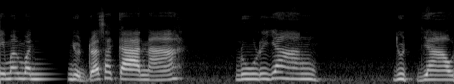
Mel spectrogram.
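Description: From 0.35 to 0.71 s, a call audio freeze stretches the last sound into a fading buzz, likely from late packets. Unlike a dropout, speech resumes intact, just 0.33 s late.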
